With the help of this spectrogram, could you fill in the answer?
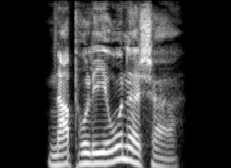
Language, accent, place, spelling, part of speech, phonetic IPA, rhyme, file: German, Germany, Berlin, napoleonischer, adjective, [napoleˈoːnɪʃɐ], -oːnɪʃɐ, De-napoleonischer.ogg
- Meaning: inflection of napoleonisch: 1. strong/mixed nominative masculine singular 2. strong genitive/dative feminine singular 3. strong genitive plural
